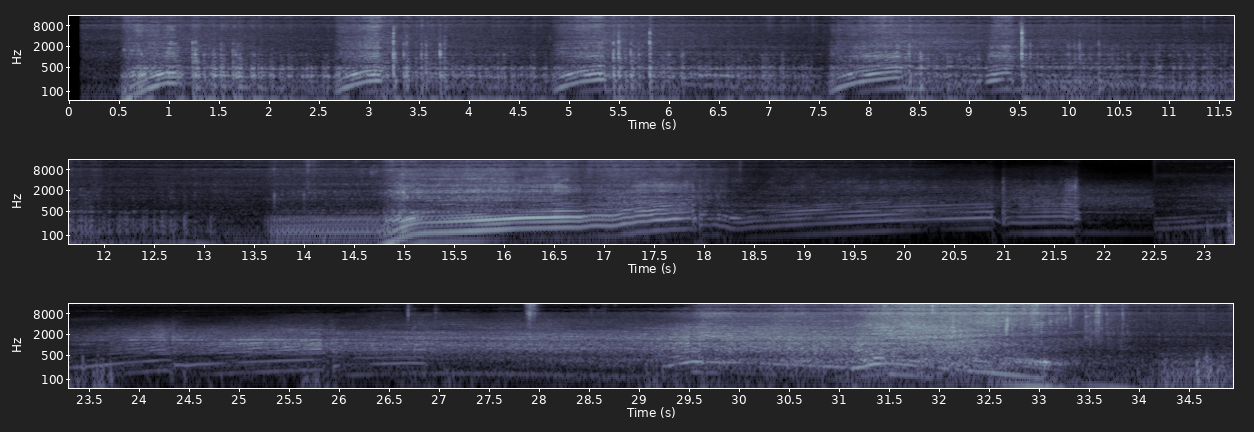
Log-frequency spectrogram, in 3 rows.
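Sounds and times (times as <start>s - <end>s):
car engine revving: 0.2s - 34.7s
exhaust cracks: 21.8s - 34.9s.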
